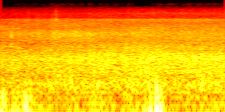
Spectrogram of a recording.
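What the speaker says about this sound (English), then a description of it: "I love to hear the sound of the water." Water flowing steadily beside the Appalachian Trail, a constant broad rushing wash with faint low wind bumps, near and moderately loud with no talk.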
